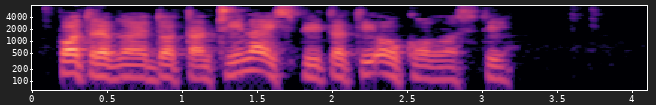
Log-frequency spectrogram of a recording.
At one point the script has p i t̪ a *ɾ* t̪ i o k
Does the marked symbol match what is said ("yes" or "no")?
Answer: no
